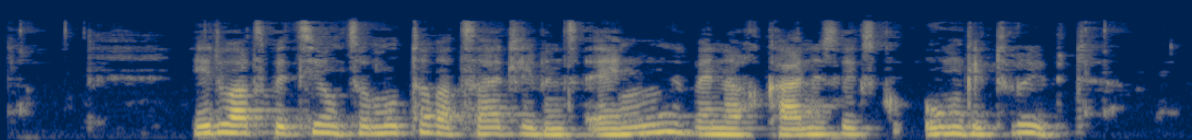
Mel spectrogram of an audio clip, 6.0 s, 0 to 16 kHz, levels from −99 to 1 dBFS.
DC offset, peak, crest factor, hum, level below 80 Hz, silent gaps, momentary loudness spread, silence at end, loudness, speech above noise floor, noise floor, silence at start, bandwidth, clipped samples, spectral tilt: under 0.1%; -4 dBFS; 20 dB; none; -58 dBFS; none; 7 LU; 0.5 s; -23 LUFS; 34 dB; -56 dBFS; 0.95 s; 9.2 kHz; under 0.1%; -6.5 dB/octave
